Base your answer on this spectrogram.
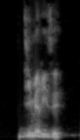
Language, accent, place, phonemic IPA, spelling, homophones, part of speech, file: French, France, Lyon, /di.me.ʁi.ze/, dimériser, dimérisai / dimérisé / dimérisée / dimérisées / dimérisés / dimérisez, verb, LL-Q150 (fra)-dimériser.wav
- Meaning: to dimerize / dimerise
